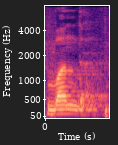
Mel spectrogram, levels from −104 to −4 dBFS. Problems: constant background noise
